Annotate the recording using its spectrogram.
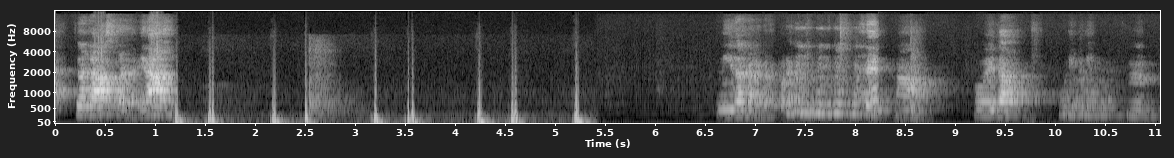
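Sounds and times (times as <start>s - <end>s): faint steady hum: 0.0s - 11.0s
heartbeat thumps: 1.2s - 5.4s.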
